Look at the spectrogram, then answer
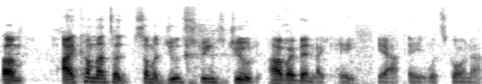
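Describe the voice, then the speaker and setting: This man speaks at a moderate pace with a medium pitch, vocal fry and very wide pitch swings. His loudness rises and falls in big swings. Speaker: YouTuber. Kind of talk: casual chat. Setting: live stream. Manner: halting.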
